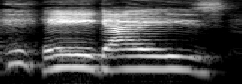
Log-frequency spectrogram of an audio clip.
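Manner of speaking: first rough stab at a Mexican accent; mock Mexican accent. Shown as a demonstration. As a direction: badly imitate a Mexican accent. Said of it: "the, the accent. You're just not like".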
